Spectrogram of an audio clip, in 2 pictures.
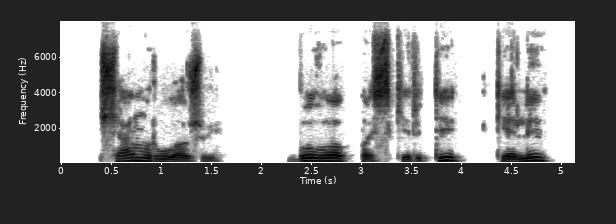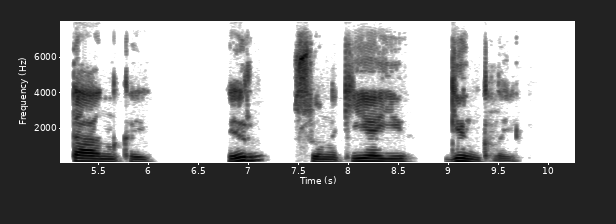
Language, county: Lithuanian, Klaipėda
